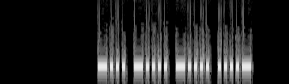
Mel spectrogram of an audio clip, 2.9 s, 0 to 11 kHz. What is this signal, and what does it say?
Morse code, heard as a keyed tone, about 40 wpm, 700 Hz. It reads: B664
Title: All Cut Numbers - 4-Digit 40wpm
